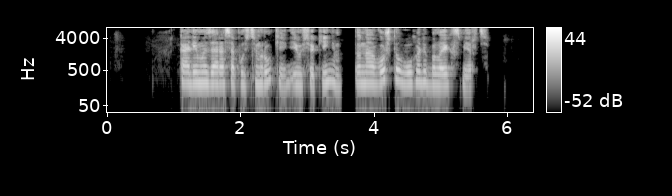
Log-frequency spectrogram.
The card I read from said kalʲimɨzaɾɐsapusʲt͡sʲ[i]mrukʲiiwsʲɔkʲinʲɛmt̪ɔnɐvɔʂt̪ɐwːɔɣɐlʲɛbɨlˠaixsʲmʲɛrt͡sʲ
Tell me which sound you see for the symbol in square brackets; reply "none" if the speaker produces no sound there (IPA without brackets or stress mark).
i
